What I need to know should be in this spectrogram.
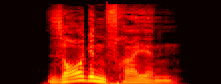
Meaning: inflection of sorgenfrei: 1. strong genitive masculine/neuter singular 2. weak/mixed genitive/dative all-gender singular 3. strong/weak/mixed accusative masculine singular 4. strong dative plural
- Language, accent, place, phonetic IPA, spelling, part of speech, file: German, Germany, Berlin, [ˈzɔʁɡn̩ˌfʁaɪ̯ən], sorgenfreien, adjective, De-sorgenfreien.ogg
